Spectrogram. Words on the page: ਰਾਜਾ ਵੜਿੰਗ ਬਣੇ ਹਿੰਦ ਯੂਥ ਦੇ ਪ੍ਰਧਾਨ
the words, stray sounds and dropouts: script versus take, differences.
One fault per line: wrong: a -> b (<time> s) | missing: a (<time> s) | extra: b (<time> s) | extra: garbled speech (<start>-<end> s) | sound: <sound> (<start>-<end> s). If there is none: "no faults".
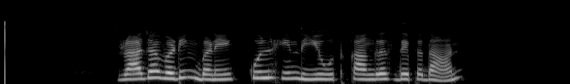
extra: ਕੁਲ (2.5 s)
extra: ਕਾਂਗਰਸ (3.5 s)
